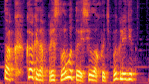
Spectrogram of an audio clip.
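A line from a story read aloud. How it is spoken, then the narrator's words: Plain. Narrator (Russian): Вновь спросил я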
